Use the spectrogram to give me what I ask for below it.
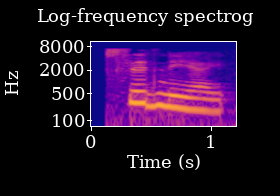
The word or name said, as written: sydneyite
